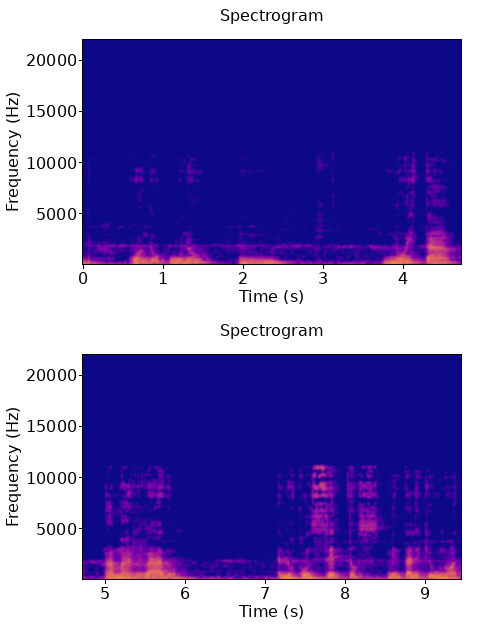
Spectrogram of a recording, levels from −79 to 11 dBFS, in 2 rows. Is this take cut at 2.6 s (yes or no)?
no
